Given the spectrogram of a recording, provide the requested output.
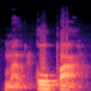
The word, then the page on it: markupa: Hiligaynon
